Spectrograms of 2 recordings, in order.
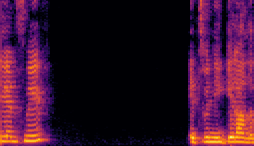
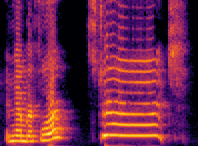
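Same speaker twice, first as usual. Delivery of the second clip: stretched-out stretch; 5 dB louder, slower than usual. Shown as a demonstration. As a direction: stretch very high and slow. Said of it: "acting out worm stretch".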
